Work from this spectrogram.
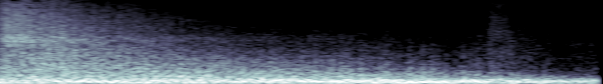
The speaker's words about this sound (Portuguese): E ele a encontra debaixo da cama, mas para seu infortúnio não há mais do que dois segundos para realizar o desarme da ogiva. O primo apenas fecha os olhos e a explosão ocorre.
